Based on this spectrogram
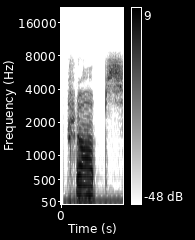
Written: props

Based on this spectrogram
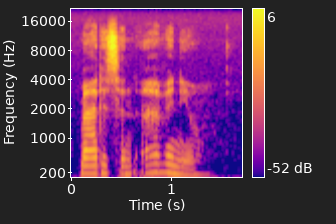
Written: madison avenue

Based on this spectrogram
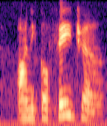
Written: onychophagia

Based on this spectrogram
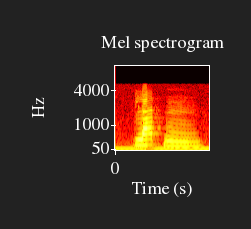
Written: glutton

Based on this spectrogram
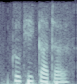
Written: cookie-cutter

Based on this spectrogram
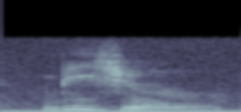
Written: bijou

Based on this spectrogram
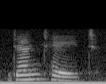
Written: dentate

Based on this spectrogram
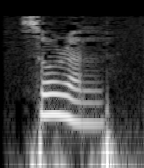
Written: sorrel

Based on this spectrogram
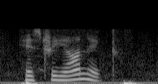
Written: histrionic

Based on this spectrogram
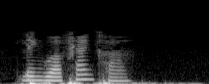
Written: lingua franca

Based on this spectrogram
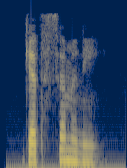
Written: gethsemane

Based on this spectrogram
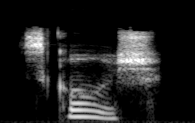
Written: skosh

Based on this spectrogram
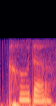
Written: coda

